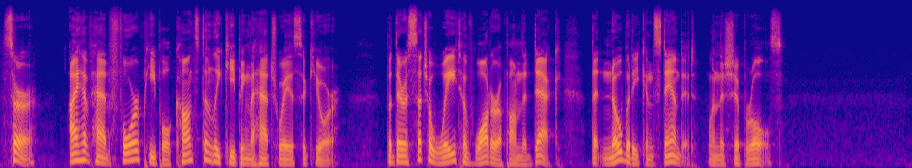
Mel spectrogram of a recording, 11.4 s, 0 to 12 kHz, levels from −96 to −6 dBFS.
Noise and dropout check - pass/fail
pass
